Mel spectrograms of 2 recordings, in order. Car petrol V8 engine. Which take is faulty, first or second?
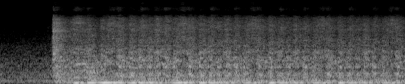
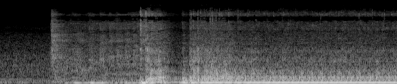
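first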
